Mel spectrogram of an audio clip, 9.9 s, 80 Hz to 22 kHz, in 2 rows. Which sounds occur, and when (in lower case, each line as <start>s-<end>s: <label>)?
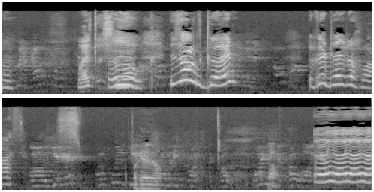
0.0s-0.2s: kid speaking
0.0s-9.8s: conversation
0.0s-9.8s: mechanisms
0.1s-0.9s: woman speaking
0.6s-0.9s: breathing
0.9s-1.9s: kid speaking
1.2s-1.2s: tick
1.8s-2.1s: breathing
1.8s-2.3s: woman speaking
2.2s-3.1s: kid speaking
2.5s-2.6s: tick
2.7s-2.7s: tick
3.0s-4.0s: woman speaking
3.2s-3.4s: breathing
3.8s-4.1s: breathing
4.1s-5.1s: kid speaking
5.2s-9.0s: male speech
5.6s-6.0s: breathing
6.6s-6.7s: tick
7.4s-7.5s: tick
7.7s-7.8s: tick
7.9s-8.3s: breathing
9.0s-9.8s: kid speaking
